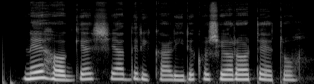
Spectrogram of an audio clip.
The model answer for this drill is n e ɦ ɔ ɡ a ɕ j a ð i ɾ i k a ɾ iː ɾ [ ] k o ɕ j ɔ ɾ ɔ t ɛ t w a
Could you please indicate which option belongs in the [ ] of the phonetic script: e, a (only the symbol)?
e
